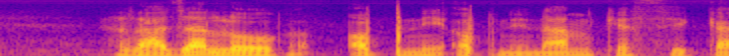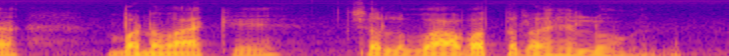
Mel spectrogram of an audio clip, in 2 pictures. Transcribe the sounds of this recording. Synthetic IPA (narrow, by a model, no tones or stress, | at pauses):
ɾaːd͡ʒaloɡ | əpniʔəpninaːmkesika | bənʋake | t͡ʃəlʋawət̪ɾəɦeloːɡ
